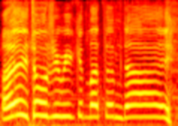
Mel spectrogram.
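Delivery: high, loud, slow exasperated yell; mock outraged shout. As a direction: drag out the scolding. Keeps scolding teammate.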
